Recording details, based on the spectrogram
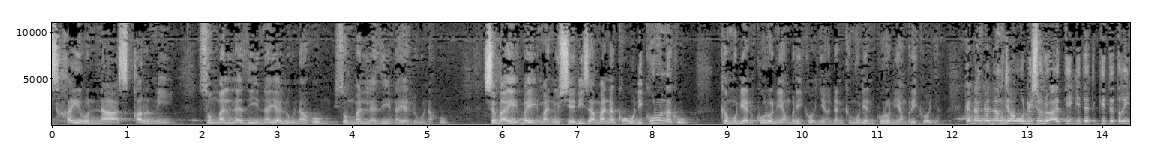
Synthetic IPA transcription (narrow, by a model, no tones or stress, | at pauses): sxajɾnːasqɑrni | θʊmːalːaðinajalunaɦʊmθʊmːalːaðiːnajalunaɦʊm | səbaɪk̚baɪʔmanusiadizamanakudikuɾʊnaku | kəmudiankuɾʊnjaŋbəɾikʊʔ̪̚ɲadankəmudiankuɾʊnjaŋbəɾikʊʔɲa | kadaŋkadaŋd͡ʒaʊhdisudʊat̪ikit̪akit̪at̪əɾi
